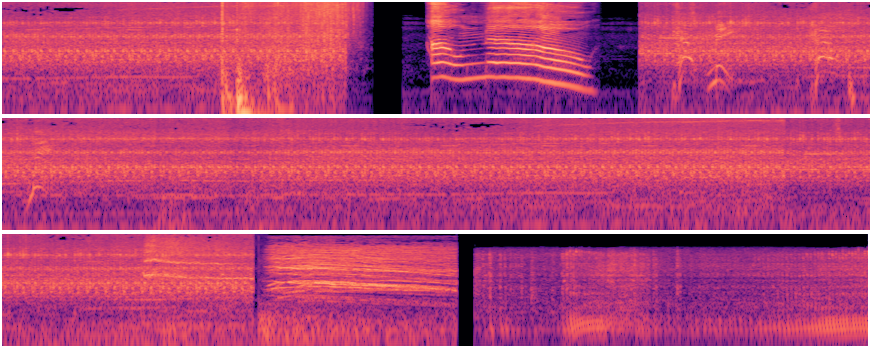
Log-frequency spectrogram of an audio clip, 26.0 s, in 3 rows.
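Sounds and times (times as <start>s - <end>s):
heavy truck engine running: 0.0s - 3.5s, 6.4s - 19.9s.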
